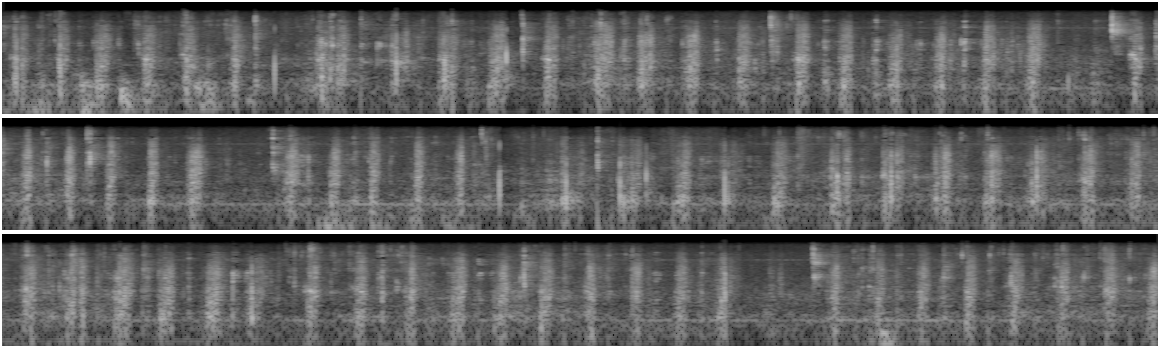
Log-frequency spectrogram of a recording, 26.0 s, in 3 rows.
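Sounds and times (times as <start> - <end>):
wet mouth clicks: 8.3 - 8.7.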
